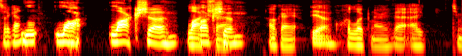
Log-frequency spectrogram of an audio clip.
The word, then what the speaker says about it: Lakshya: Oh, this would be a good question for, I keep wanting to call him Lochner. What's his name? Say it again. Pronounce it again. Lakshya.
